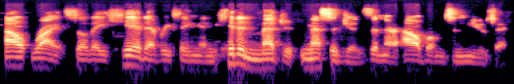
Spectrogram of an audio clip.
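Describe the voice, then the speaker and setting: A man's voice: sits low, moderate pace, breathy edge. A man on a podcast panel, explaining and debating in casual conversation.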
